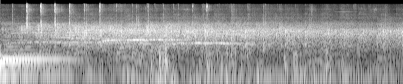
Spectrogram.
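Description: Program music ending, its last held note dying away in the first second, followed by audience applause that slowly tapers off.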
